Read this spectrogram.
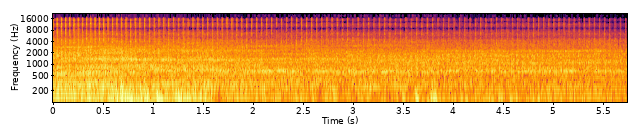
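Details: Yamaha golf cart that sat 6–7 years, revived and driving toward home: steady small-engine drone under road and wind noise, no knocks or misses, pulls evenly; normal running while driving.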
